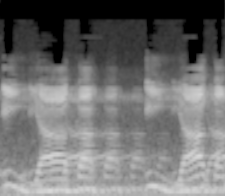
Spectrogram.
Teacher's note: یہ یا جب آپ ادا کریں گے تو زبان کا درمیان کا حصہ یعنی سینٹر آف ٹنگ جو ہے وہ اوپر تالو سے ٹچ کر جاتا ہے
